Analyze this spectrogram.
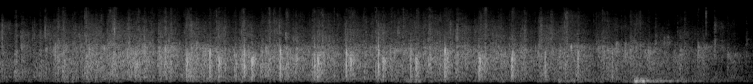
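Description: Audience applauding: many hands clapping in a dense patter that starts suddenly and dies away near the end.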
